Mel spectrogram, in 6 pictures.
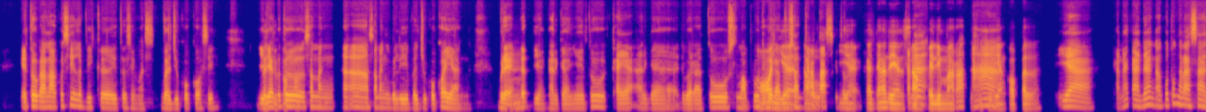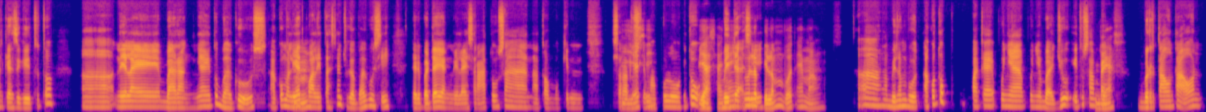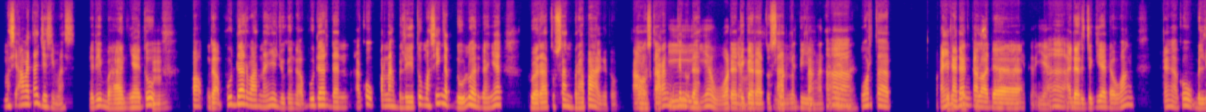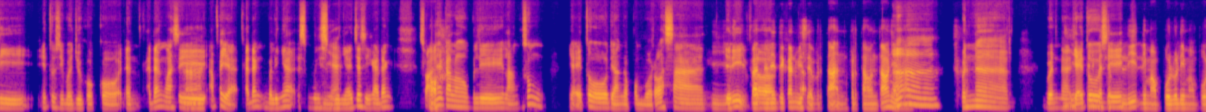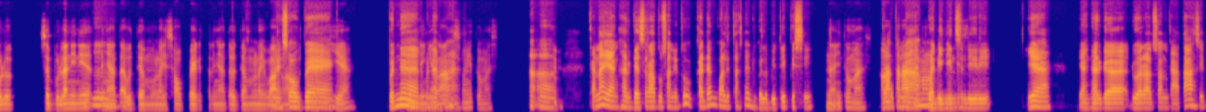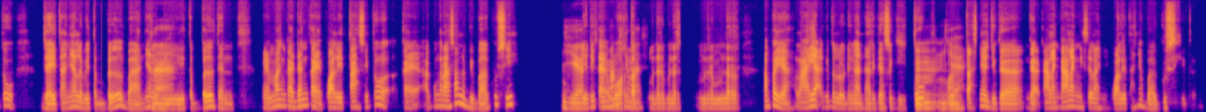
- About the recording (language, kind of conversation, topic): Indonesian, unstructured, Apa hal paling mengejutkan yang pernah kamu beli?
- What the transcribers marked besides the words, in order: in English: "branded"; in English: "couple"; in English: "worth"; in English: "worth it"; in English: "worthed"; "worth it" said as "worthed"; chuckle; other background noise; in English: "worthed"; "worth it" said as "worthed"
